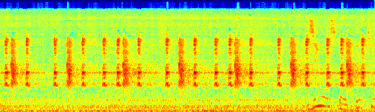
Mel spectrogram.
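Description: A stream sound alert plays a chicken remix during a trucking livestream: loud, rhythmic honking clucks repeat over a steady, driving beat and continuous low rumble.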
